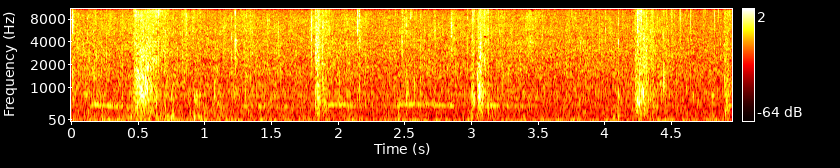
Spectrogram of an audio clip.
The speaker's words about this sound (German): Leider regnet es momentan noch ziemlich heftig, aber laut Vorhersage soll das später besser werden.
